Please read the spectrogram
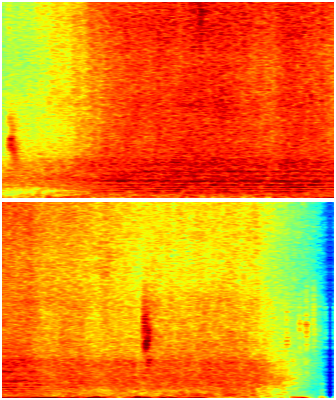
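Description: Strong, steady wind roars outdoors on a Wednesday afternoon ahead of an approaching storm, without a break, a broad rushing noise with low gusty rumbles that swell louder toward the end before cutting off abruptly. No one speaks.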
